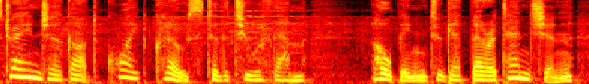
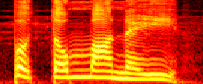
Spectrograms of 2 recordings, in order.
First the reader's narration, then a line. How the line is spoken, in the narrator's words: cried Mr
